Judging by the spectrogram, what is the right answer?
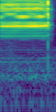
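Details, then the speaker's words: Electric clippers shaving the excess hair from a Border terrier puppy's ear before an identification ear tattoo: a high, steady buzzing whine that cuts off sharply near the end. "the first thing that we do after we've had a cuddle shave the puppy's ear take care of all of the excessive hair"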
